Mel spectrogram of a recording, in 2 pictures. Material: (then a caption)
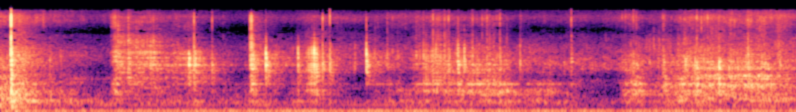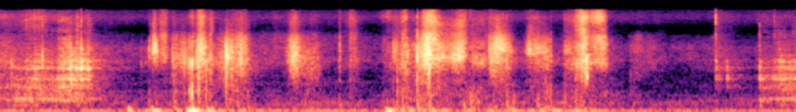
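Wood. Long nails and fingertips tap and scratch along the grain of a large, solid, rustic wooden plank table top with seams. Quiet, bright, dry scraping and crisp clicking taps come in uneven bursts, with almost no low end. Each tap dies away almost instantly.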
